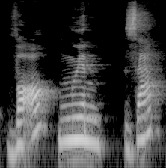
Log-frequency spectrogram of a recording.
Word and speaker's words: Võ Nguyên Giáp: Hello and welcome to learning the name of the general Võ Nguyên Giáp. Võ Nguyên Giáp. Okay. Vo Nguyen Ziap.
